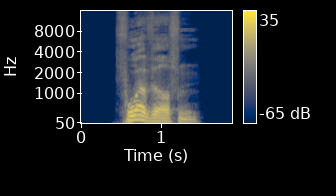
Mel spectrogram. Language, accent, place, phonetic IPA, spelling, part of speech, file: German, Germany, Berlin, [ˈfoːɐ̯ˌvʏʁfn̩], Vorwürfen, noun, De-Vorwürfen.ogg
- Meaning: dative plural of Vorwurf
